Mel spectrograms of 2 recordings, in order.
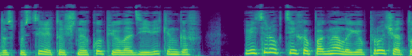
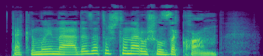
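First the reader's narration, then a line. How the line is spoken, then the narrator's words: Angry snort. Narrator (Russian): Фыркнула гневица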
